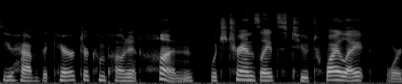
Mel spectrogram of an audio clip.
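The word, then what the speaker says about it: 婚: If you look at the Chinese character for marriage, which is pronounced hun, you don't just see a word, you see an argument.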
